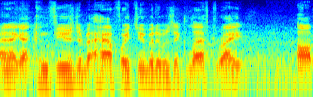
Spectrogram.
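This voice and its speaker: Fairly high-pitched male speech with noticeable background noise behind it. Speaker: cybersecurity news show host. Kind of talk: casual comedic banter on live broadcast. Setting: live broadcast booth at a conference. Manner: animated.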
